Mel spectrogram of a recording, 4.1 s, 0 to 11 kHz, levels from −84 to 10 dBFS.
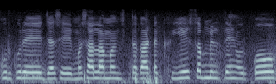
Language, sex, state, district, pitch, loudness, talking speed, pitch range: Hindi, male, Haryana, Charkhi Dadri, 230 Hz, -16 LUFS, 160 wpm, 225-240 Hz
